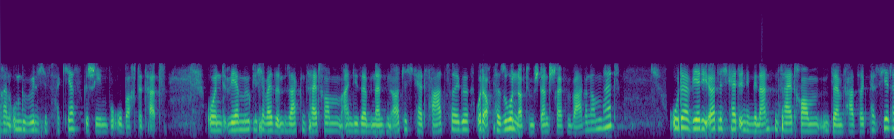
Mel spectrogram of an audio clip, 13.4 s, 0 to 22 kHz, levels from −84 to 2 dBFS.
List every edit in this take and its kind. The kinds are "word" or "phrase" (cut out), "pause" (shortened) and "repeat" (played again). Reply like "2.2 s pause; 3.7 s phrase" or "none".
7.1 s pause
